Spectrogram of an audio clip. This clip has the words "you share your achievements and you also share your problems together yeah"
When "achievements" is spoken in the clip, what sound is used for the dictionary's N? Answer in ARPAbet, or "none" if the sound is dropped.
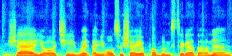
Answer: none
